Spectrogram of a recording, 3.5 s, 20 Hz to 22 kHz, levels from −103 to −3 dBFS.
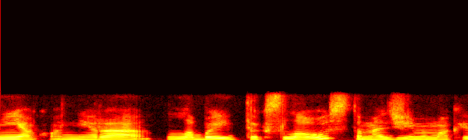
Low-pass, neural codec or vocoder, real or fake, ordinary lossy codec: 7.2 kHz; none; real; Opus, 64 kbps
